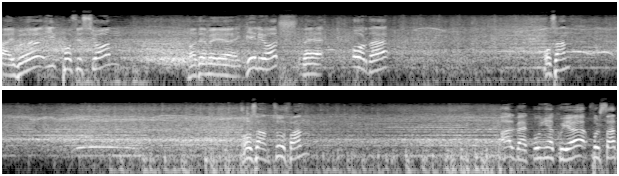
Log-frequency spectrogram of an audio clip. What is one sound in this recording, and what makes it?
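A crowd murmurs and cheers across a large open stadium.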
